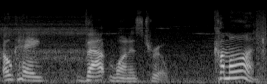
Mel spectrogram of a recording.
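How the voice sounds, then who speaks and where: A woman voicing a serious, sharp-minded investigator in a video game, earnest and matter-of-fact, with noise behind her. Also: fairly low pitch, sing-song, a little slow. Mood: resolute. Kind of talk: animated video game acting.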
